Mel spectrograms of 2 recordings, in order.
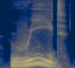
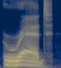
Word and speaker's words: read: No presente, a pronúncia é read, com o som de i longo. Já no passado, a gente pronuncia red, igualzinho à cor vermelha em inglês.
